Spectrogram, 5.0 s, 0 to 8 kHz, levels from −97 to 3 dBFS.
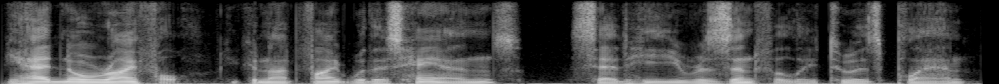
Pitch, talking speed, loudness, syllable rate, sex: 90 Hz, 205 wpm, -21 LUFS, 4.8 syllables/s, male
